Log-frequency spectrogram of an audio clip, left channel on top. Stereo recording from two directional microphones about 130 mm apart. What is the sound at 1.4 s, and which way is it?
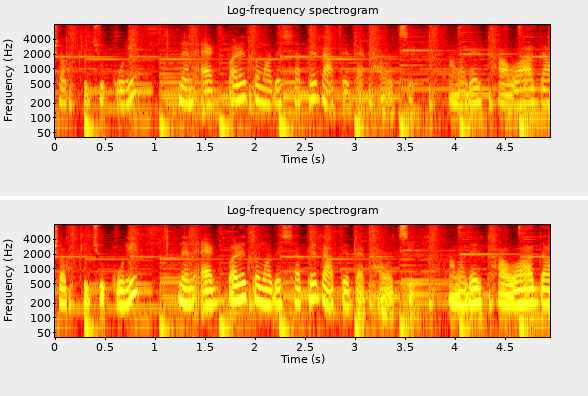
Speech, 35° right (ahead or behind).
